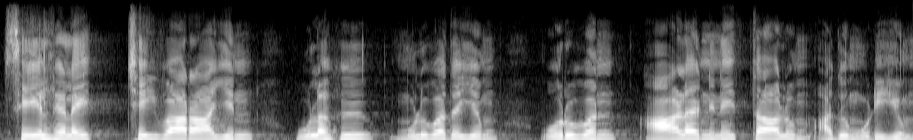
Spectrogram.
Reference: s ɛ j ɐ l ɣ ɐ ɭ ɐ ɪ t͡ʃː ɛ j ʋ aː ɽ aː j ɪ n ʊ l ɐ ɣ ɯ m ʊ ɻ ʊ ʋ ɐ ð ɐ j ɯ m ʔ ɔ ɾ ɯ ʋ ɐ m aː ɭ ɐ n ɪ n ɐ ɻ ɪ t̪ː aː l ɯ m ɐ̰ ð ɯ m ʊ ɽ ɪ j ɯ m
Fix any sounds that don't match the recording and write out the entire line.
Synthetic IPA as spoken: s ɛ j ɐ l ɣ ɐ ɭ ɐ ɪ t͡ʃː ɛ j ʋ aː ɾ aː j ɪ n ʊ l ɐ ɣ ɯ m ʊ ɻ ʊ ʋ ɐ ð ɐ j ɯ m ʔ ɔ ɾ ɯ ʋ ɐ n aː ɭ ɐ n ɪ n ɐ ɪ t̪ː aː l ɯ m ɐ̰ ð ɯ m ʊ ɽ ɪ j ɯ m

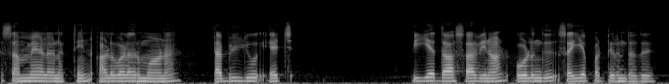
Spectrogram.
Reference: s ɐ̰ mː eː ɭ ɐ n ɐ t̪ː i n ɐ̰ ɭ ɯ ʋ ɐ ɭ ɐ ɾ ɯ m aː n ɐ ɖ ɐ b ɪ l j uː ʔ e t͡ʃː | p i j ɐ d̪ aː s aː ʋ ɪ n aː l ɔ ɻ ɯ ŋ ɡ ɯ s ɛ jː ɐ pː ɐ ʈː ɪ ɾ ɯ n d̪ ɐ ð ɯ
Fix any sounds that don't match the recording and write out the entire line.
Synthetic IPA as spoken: s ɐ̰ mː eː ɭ ɐ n ɐ t̪ː ɪ n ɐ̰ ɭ ɯ ʋ ɐ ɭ ɐ ɾ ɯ m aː n ɐ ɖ ɐ b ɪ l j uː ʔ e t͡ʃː | p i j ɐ d̪ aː s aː ʋ ɪ n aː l ɔ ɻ ɯ ŋ ɡ ɯ s ɛ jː ɐ pː ɐ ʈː ɪ ɾ ɯ n d̪ ɐ ð ɯ

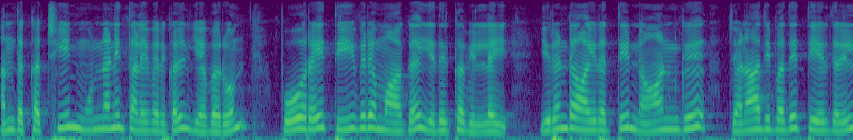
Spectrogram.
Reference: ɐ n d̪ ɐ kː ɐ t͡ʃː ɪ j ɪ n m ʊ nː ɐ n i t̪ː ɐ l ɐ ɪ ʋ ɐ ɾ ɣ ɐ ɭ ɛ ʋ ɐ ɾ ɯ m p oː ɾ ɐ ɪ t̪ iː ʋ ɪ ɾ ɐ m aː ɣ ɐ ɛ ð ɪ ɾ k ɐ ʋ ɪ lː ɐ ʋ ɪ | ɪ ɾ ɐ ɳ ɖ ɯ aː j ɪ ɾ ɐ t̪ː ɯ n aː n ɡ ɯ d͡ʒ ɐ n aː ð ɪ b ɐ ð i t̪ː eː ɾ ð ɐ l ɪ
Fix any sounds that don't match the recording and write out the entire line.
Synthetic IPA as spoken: ɐ n d̪ ɐ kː ɐ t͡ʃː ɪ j ɪ n m ʊ nː ɐ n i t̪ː ɐ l ɐ ɪ ʋ ɐ ɾ ɣ ɐ ɭ ɛ ʋ ɐ ɾ ɯ m p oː ɾ ɐ ɪ t̪ iː ʋ ɪ ɾ ɐ m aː ɣ ɐ ɛ ð ɪ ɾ k ɐ ʋ ɪ lː ɐ ɪ | ɪ ɾ ɐ ɳ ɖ ɯ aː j ɪ ɾ ɐ t̪ː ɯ n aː n ɡ ɯ d͡ʒ ɐ n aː ð ɪ b ɐ ð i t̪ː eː ɾ ð ɐ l ɪ

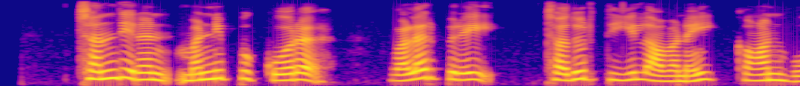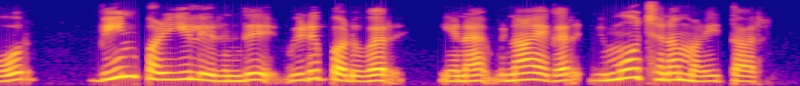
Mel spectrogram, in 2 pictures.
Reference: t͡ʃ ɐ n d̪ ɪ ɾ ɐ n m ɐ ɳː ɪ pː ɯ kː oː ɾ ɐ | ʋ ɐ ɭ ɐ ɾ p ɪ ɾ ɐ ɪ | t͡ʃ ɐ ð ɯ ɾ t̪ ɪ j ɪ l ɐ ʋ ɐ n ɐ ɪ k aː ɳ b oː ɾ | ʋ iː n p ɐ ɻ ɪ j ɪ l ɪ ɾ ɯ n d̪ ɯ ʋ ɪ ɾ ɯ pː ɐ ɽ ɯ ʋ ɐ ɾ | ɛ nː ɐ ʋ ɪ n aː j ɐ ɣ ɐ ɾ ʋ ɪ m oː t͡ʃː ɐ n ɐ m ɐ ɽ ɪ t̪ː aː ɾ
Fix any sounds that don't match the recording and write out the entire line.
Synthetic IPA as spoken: t͡ʃ ɐ n d̪ ɪ ɾ ɐ n m ɐ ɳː ɪ pː ɯ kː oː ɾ ɐ | ʋ ɐ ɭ ɐ ɾ p ɪ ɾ ɐ ɪ | t͡ʃ ɐ ð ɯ ɾ t̪ ɪ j ɪ l ɐ ʋ ɐ n ɐ ɪ k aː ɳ b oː ɾ | ʋ iː n p ɐ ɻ ɪ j ɪ l ɪ ɾ ɯ n d̪ ɯ ʋ ɪ ɽ ɯ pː ɐ ɽ ɯ ʋ ɐ ɾ | ɛ n ɐ ʋ ɪ n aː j ɐ ɣ ɐ ɾ ʋ ɪ m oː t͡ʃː ɐ n ɐ m ɐ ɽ ɪ t̪ː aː ɾ

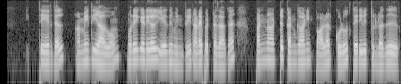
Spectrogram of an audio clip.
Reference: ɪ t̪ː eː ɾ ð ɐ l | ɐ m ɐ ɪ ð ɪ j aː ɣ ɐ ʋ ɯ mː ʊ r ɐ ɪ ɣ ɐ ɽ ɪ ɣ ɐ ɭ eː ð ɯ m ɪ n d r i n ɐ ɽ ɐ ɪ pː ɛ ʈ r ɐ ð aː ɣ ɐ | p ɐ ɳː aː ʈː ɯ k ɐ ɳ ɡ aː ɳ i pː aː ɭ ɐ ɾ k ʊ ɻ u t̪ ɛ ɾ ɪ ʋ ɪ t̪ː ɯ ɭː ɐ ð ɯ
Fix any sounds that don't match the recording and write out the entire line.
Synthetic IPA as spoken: ɪ t̪ː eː ɾ ð ɐ l | ɐ m ɐ ɪ ð ɪ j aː ɣ ɐ ʋ ɯ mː ʊ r ɐ ɪ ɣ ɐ ɽ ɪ ɣ ɐ ɭ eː ð ɯ m ɪ n d r i n ɐ ɽ ɐ ɪ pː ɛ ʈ r ɐ ð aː ɣ ɐ | p ɐ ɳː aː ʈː ɯ k ɐ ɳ ɡ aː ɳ i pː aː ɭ ɐ ɾ k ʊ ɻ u t̪ ɛ ɾ ɪ ʋ ɪ t̪ː ɯ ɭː ɐ ð ɯ

